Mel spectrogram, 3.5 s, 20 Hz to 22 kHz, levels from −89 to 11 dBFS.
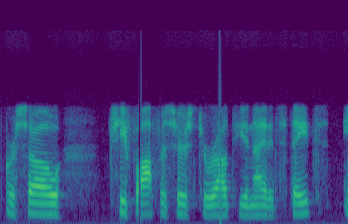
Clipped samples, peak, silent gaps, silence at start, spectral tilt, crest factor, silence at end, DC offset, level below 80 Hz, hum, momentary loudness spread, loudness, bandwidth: under 0.1%; -6 dBFS; none; 0.05 s; -6 dB/octave; 18 dB; 0 s; under 0.1%; -66 dBFS; none; 6 LU; -24 LUFS; 13.5 kHz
